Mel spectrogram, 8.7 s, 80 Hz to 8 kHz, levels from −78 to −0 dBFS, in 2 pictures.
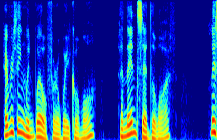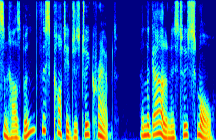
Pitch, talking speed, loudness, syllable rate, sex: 165 Hz, 180 wpm, -18 LUFS, 5.0 syllables/s, male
